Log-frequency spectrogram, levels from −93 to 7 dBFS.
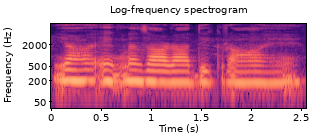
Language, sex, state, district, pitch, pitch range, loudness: Hindi, female, Arunachal Pradesh, Papum Pare, 185 Hz, 175-195 Hz, -16 LUFS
